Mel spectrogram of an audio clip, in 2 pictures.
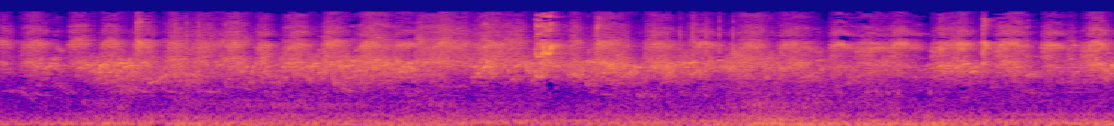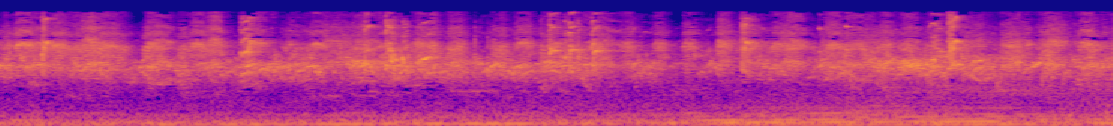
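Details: Budgerigars living as a colony in an aviary chatter nonstop, a steady blend of high chirps, warbles and squeaks for the whole stretch.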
